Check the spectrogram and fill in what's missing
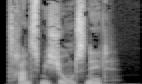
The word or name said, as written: transmissionsnet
